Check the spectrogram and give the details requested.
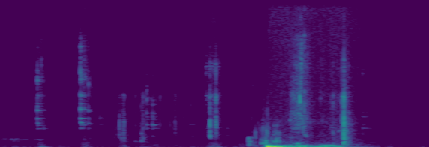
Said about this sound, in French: Je suis en train de croquer de la glace.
